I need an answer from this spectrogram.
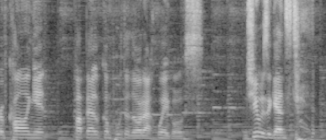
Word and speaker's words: juego: That would be like, well, paper is papel, computer is computadora, and game is juego, spelled with a J. It's Juego, juego.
